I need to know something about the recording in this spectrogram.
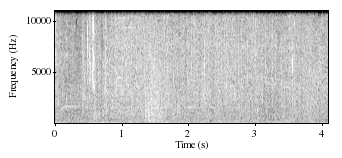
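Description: Small explosions pop and boom.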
